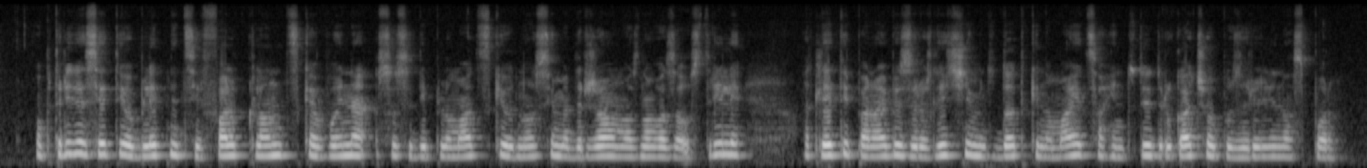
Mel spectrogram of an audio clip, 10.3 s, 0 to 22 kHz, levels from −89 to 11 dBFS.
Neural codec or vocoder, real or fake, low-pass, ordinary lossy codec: none; real; 19.8 kHz; none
